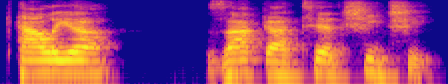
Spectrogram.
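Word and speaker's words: Calea zacatechichi: Another one of my favorites is from Mexico called um, Calia Zacatechichi.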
